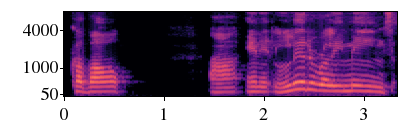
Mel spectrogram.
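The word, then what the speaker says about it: Chavvah: of all living the the hebrew word here is kaval c h a v v a h pronounced caval uh and it literally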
